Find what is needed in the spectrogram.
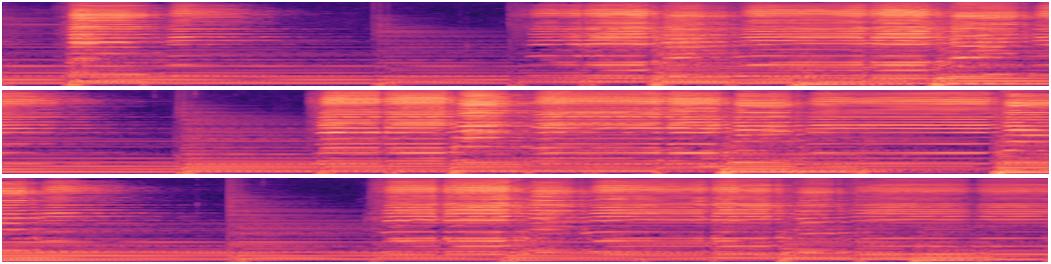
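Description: Harmonica solo played from a neck-rack holder, in four phrases with short breaks between them. It is backed by sustained keyboard chords and acoustic guitar strumming.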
